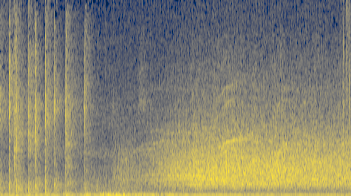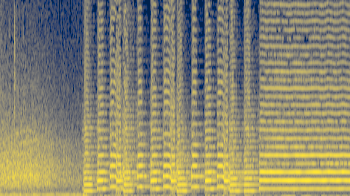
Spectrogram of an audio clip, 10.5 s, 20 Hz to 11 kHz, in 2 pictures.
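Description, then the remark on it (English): A few sharp claps open into a steady wash of audience clapping at the end of the Bunk 1 Shenanigans segment, lasting several seconds, which cuts off as a bright, plucky musical jingle of rhythmic repeated notes takes over. “Clap it up.”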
